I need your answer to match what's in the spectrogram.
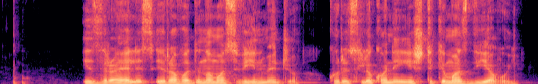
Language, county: Lithuanian, Šiauliai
